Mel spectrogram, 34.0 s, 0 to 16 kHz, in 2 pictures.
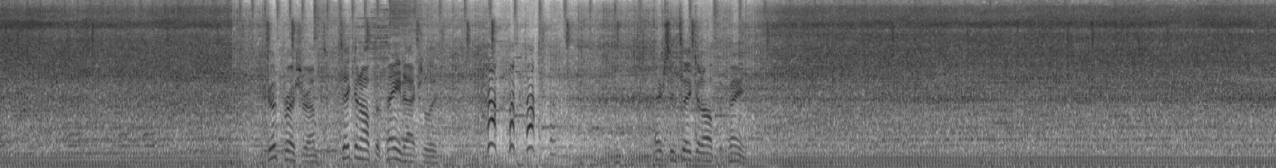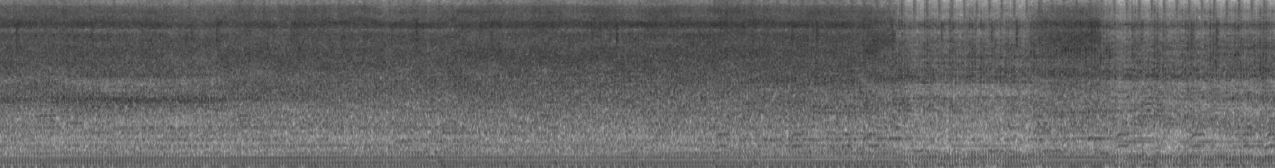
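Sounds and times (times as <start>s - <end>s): high-pressure water spray hiss: 0.0s - 9.5s, 10.1s - 34.0s
engine running under load: 0.0s - 34.0s.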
